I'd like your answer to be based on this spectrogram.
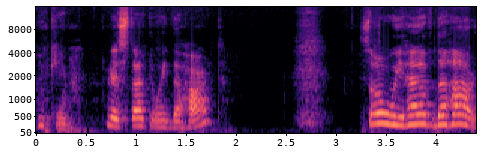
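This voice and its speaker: Lively intonation at a very slow pace, in a non-native accent. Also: woman, high pitch for a woman. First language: not English. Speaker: cross-stitch crafter vlogger. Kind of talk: casual tutorial while stitching. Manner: halting, many fillers.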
